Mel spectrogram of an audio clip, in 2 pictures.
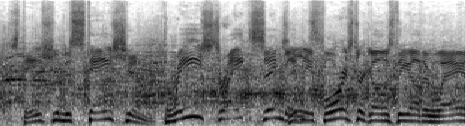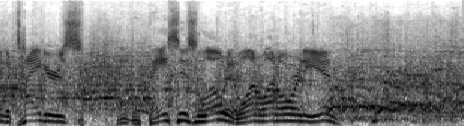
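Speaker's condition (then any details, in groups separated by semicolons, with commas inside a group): No condition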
